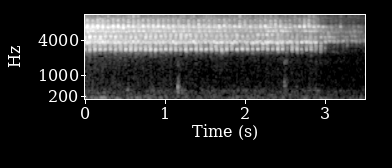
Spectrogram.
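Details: A single cicada sings a loud, dry, high-pitched buzz with a fast pulsing texture that ramps up and then slowly fades.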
